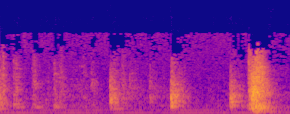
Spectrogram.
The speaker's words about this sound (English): Red Murphy looked up in surprise at the sound of the door.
